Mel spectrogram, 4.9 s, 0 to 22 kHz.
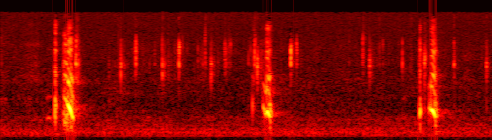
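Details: Ava with hiccups again: three sharp, abrupt hiccups about every 1.8 seconds, with soft breathing and mouth noises between.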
